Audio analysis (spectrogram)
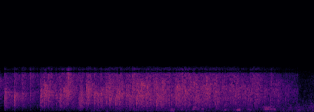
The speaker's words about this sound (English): But yes, trying to clap, but it's not a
